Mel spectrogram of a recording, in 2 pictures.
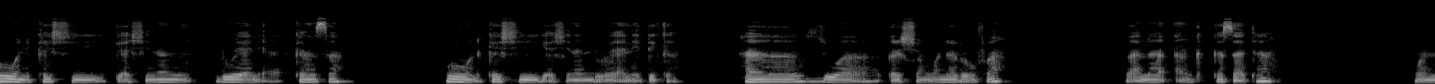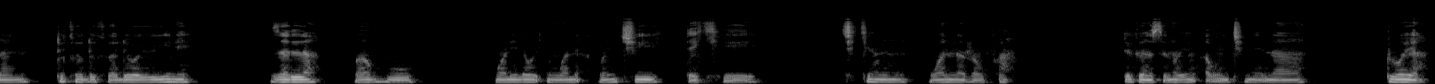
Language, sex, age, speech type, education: Hausa, male, 15-29, spontaneous, primary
